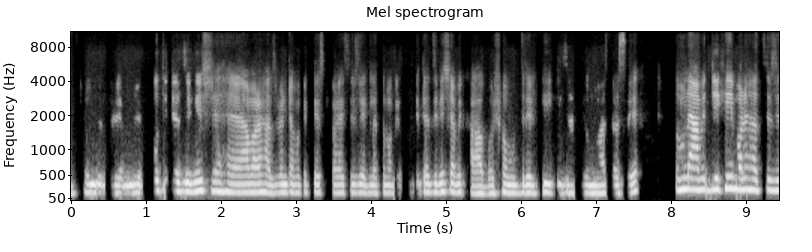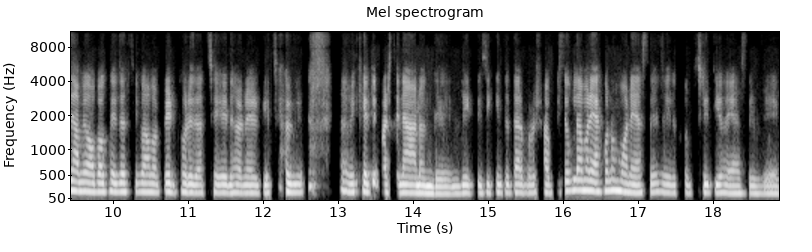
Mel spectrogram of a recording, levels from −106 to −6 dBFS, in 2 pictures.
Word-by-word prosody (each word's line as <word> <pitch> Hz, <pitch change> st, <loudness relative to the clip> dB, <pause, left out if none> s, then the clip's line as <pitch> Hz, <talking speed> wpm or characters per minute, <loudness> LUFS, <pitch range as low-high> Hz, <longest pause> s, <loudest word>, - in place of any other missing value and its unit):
সুন্দর 160 Hz, -2 st, +2 dB
করে 150 Hz, 0 st, -3 dB, 0.2 s
মে 155 Hz, -, +2 dB, 0.2 s
প্রতিটা 190 Hz, -1 st, -4 dB
জিনিস 180 Hz, +3 st, +5 dB, 0.3 s
হ্যাঁ 165 Hz, -2 st, +2 dB
আমার 165 Hz, 0 st, +3 dB
হাসব্যান্ড 160 Hz, +1 st, 0 dB
আমাকে 155 Hz, +1 st, -5 dB
টেস্টে 160 Hz, -1 st, -4 dB
করাইছে 155 Hz, +1 st, -4 dB
যে -, -, 0 dB
এগুলো 150 Hz, 0 st, -2 dB
তোমাকে 155 Hz, -1 st, -4 dB
প্রতিটা 165 Hz, 0 st, -6 dB
জিনিস 170 Hz, +1 st, +2 dB
আমি 165 Hz, 0 st, +1 dB
খাওয়াবো। 145 Hz, -1 st, -1 dB
সমুদ্রের 155 Hz, -2 st, +1 dB
কি, 170 Hz, -, -1 dB
কি, 155 Hz, -, -6 dB
জাতীয় 150 Hz, +1 st, -6 dB, 0.2 s
মাছ 150 Hz, +1 st, -1 dB
আছে। 155 Hz, +2 st, -6 dB, 0.6 s
তো 215 Hz, -, -5 dB, 0.3 s
আমি 215 Hz, -, +3 dB
দেখেই 235 Hz, +2 st, +4 dB
মনে 215 Hz, 0 st, +4 dB
হচ্ছে 205 Hz, +1 st, -2 dB
যে 200 Hz, -, +3 dB
আমি 180 Hz, -, +2 dB
অবাক 170 Hz, 0 st, +2 dB
হয়ে 175 Hz, -1 st, +1 dB
যাচ্ছি 175 Hz, 0 st, -1 dB
বা -, -, +2 dB
আমার 165 Hz, -1 st, 0 dB
পেট 170 Hz, -2 st, +3 dB
ভরে 160 Hz, -2 st, +2 dB
যাচ্ছে। 155 Hz, +2 st, -7 dB
এ -, -, +3 dB
ধরনের 155 Hz, -1 st, 0 dB
কিছু। 155 Hz, -, -4 dB
আমি 160 Hz, -1 st, +3 dB, 0.6 s
আমি 165 Hz, -2 st, +1 dB
খেতে 175 Hz, -1 st, +1 dB
পারছি 160 Hz, 0 st, -6 dB
না 160 Hz, -, +4 dB
আনন্দে 145 Hz, -2 st, +4 dB, 0.3 s
দেখতেছি। 150 Hz, 0 st, -2 dB
কিন্তু 160 Hz, 0 st, -2 dB
তারপরে 155 Hz, -1 st, -2 dB
সবকিছুগুলো 170 Hz, +6 st, -2 dB
আমার 200 Hz, 0 st, +5 dB
এখনো 195 Hz, +3 st, +1 dB
মনে 165 Hz, -2 st, +2 dB
আছে 165 Hz, 0 st, -8 dB
যে -, -, -2 dB, 0.2 s
খুব 150 Hz, -, -7 dB
স্মৃতি 155 Hz, -1 st, -1 dB
হয়ে 145 Hz, -1 st, -1 dB
আছে 145 Hz, 0 st, -7 dB, 0.2 s
যে -, -, -3 dB
160 Hz, 195 wpm, -20 LUFS, 155-170 Hz, 0.6 s, জিনিস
